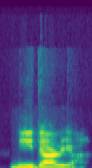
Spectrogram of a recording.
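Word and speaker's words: Cnidaria: go by this name nidaria an example is jellyfish okay the c is silent anybody else i told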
